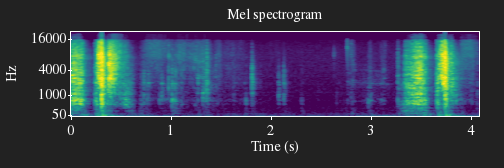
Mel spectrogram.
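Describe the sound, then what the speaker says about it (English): Paper trimmer slicing a single sheet of pink cardstock for a Christmas card, giving two loud rasping cutting strokes, one at the start and one at the end, with faint scraping and handling noises between them. "my trimmer isn't liking when I cut 2 pieces at a time, so I'm going to cut 1 at a time"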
